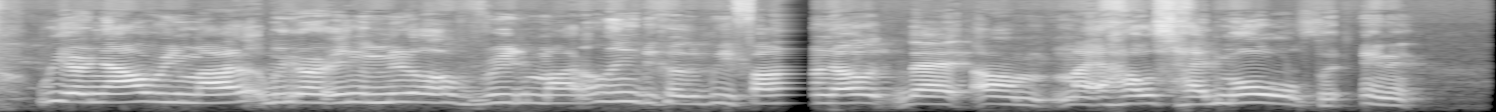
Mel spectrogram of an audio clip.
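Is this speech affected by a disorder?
Yes: cerebral palsy.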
